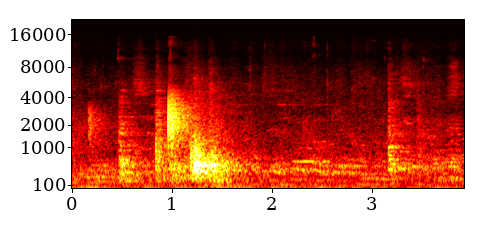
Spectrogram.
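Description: Billiard balls clack together on a table.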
